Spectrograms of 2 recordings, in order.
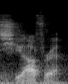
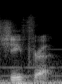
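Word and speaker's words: Siofra: said it's she offers so I went with shiafra but um I've been told by people who all who are Irish that is pronounced shifra uh so all this time I guess I've been mispronouncing at humble apologies but I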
